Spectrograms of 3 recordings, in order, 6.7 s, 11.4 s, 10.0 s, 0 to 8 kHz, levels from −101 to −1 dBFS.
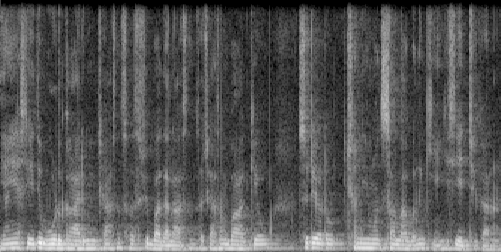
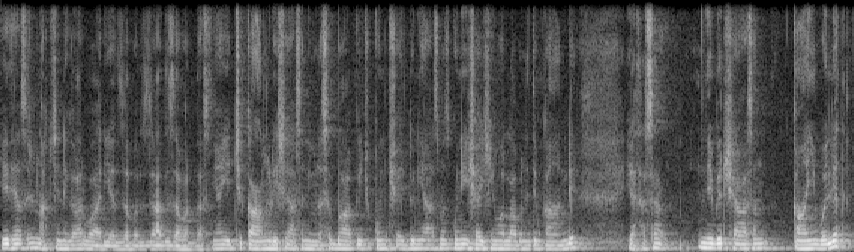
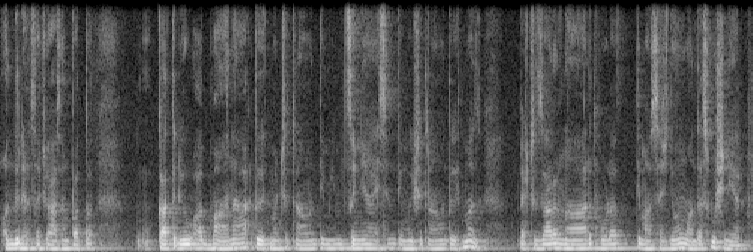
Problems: none marked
